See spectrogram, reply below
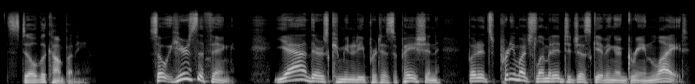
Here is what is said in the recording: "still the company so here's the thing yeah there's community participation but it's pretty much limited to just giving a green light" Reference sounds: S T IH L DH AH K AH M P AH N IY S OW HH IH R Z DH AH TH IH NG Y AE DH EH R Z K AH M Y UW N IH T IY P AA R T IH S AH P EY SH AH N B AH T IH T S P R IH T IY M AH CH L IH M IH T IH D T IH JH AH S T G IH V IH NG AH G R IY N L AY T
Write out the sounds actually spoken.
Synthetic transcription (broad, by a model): S T IH L DH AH K AH M P AH N IY S OW HH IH R Z DH AH TH IH NG Y AE DH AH R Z K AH M Y UW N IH T IY P AA R T IH S AH P EY SH AH N B AH T IH T S P R IH T IY M AH CH L IH M IH T IH D T IH JH AH S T G IH V IH NG AH G R IY N L AY T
